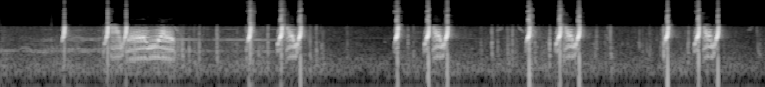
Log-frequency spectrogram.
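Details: Quail calling: sharp clicky notes in quick clusters of two or three, about one cluster per second, with a longer harsh, wavering note early on. Quiet background.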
